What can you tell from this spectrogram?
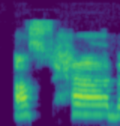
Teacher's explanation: ہا پہ حلق سے پڑھا جائے گا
